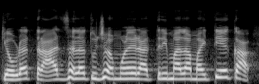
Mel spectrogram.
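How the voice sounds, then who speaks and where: A woman voicing a sharp-tongued young wife who teases and needles her husband. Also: high-pitched, fast, lightly acted. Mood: teasing. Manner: mocking, needling.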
